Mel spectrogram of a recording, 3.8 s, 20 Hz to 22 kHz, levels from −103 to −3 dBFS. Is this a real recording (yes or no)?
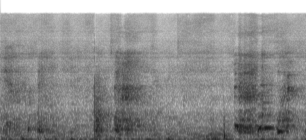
no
